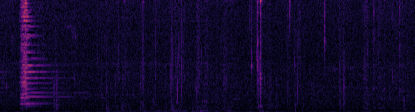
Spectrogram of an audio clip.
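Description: A short metallic clank about half a second in that rings on briefly, then faint scattered clicks and rattles as metal trays and fittings in a machine cabinet are handled.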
